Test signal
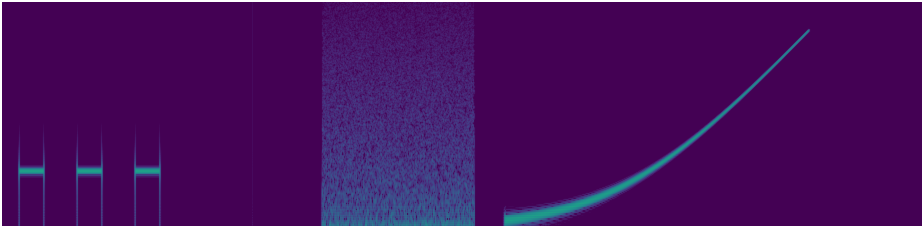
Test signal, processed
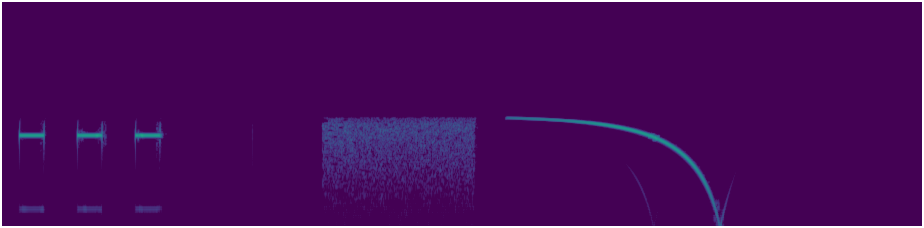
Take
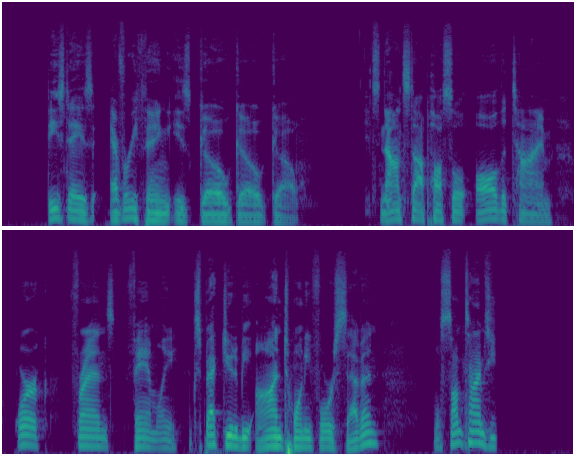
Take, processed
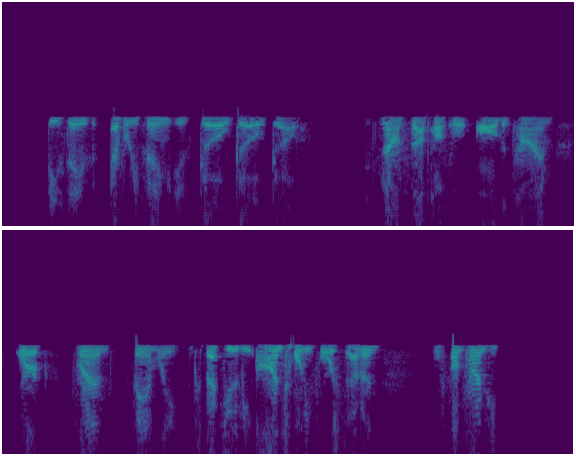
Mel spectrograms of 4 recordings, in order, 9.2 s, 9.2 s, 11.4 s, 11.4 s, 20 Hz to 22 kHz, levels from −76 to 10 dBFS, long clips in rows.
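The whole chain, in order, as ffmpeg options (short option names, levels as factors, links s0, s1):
-filter_complex "[0:a]highpass=f=100:w=0.5412,highpass=f=100:w=1.3066,acrossover=split=380 2000:gain=0.2 1 0.126[s0][s1][s2];[s0][s1][s2]amix=inputs=3:normalize=0,acrossover=split=290|680|2500[s3][s4][s5][s6];[s5]asoftclip=type=tanh:threshold=0.0422[s7];[s3][s4][s7][s6]amix=inputs=4:normalize=0,lowpass=f=2700:t=q:w=0.5098,lowpass=f=2700:t=q:w=0.6013,lowpass=f=2700:t=q:w=0.9,lowpass=f=2700:t=q:w=2.563,afreqshift=-3200,volume=1.12" -ar 22050 -c:a aac -b:a 16k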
